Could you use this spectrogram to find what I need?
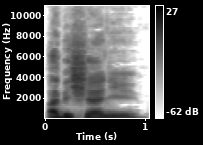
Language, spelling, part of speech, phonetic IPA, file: Russian, обещаний, noun, [ɐbʲɪˈɕːænʲɪj], Ru-обещаний.ogg
- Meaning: genitive plural of обеща́ние (obeščánije)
